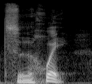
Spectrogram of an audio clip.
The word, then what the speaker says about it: 词汇: 词汇. – Right, so it has rising tone 词, and this falling tone 汇. And some of my students struggle with the rising part. They would usually pronounce it as a first tone, like 词汇, or something. But yeah, some people struggle with that as well.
